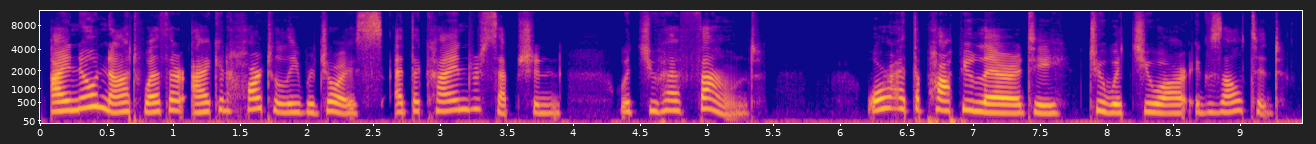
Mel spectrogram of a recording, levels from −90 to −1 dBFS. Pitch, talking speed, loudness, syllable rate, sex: 255 Hz, 160 wpm, -19 LUFS, 5.0 syllables/s, female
